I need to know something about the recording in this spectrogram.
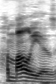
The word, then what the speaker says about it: Himalayas: Let's talk about the Himalayas, or the Himalayas, as it's pronounced in some locations around the world.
